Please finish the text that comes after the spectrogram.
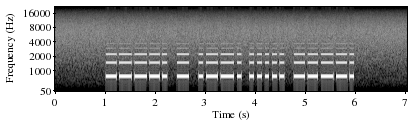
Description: Morse code, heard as a keyed tone, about 16 wpm, 740 Hz. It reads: 9TP59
